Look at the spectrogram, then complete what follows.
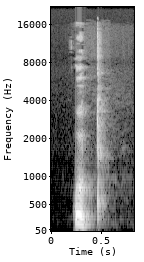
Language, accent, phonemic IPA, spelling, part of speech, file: French, France, /up/, houppe, noun, LL-Q150 (fra)-houppe.wav
- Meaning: 1. tuft 2. tassel 3. powder puff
